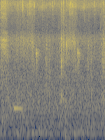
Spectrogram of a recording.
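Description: Quiet indoor room tone with a few faint, brief clicks and ticks and one short faint tone near the start.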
